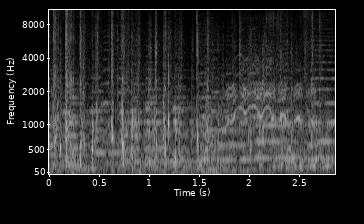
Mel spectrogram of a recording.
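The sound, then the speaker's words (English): A horse at a light gallop gives many rapid, loud clip-clop hoofbeats in a steady rhythm, with a whinny toward the end. “Okay, let's try a trot. That was great. Now let's do a light gallop.”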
